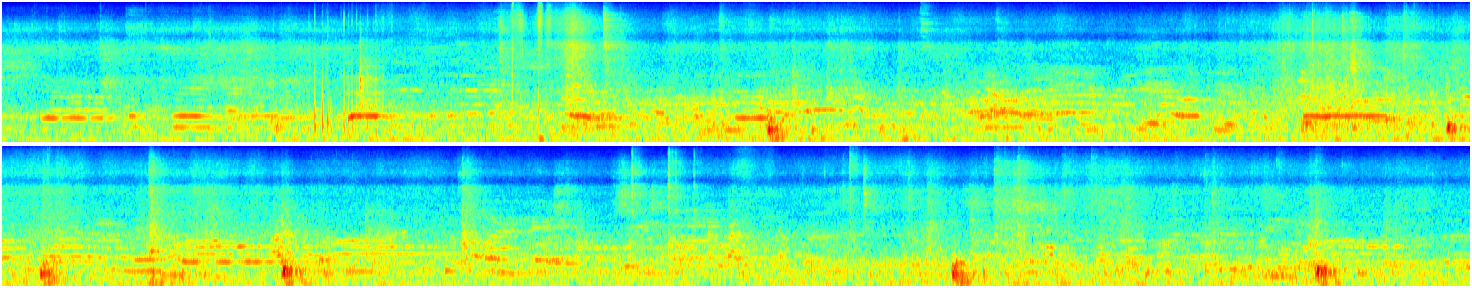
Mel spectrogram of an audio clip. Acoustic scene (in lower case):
cafe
